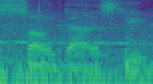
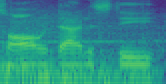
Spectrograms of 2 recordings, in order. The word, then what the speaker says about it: Song dynasty: The eagle claw system of kung fu used by kitana originated in southern China during the sun dynasty around the year 1250 AD. It's pronounced song dynasty and it and it's actually around or in between 11:03 through 1141.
